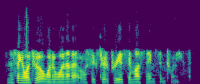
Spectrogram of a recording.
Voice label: Mesa Simulcast, MESA PD, scanner audio; 3 Red Mt; MesaPoliceDep

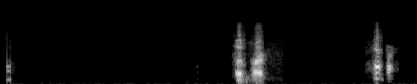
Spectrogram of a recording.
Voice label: police, scanner audio

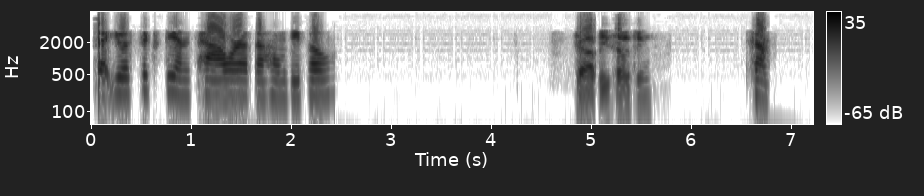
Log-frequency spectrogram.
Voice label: Sheriff, scanner audio; MCSO - EAST Sheriff-EastCnty; South Scottsdale

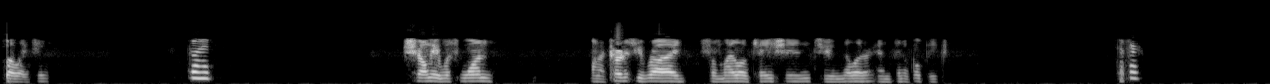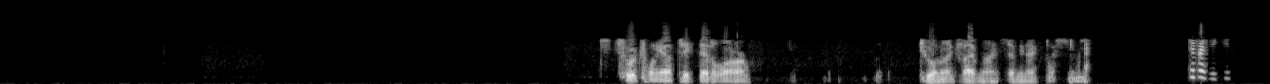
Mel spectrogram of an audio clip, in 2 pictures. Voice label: PD Police, scanner audio

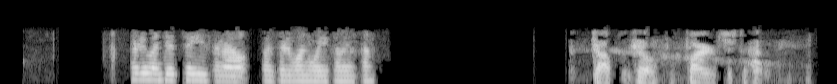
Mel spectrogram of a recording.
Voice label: Sheriff, scanner

